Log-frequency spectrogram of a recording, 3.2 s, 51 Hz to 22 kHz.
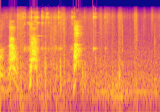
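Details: A 44-day-old Rough Collie puppy, filmed on 25 February 2012, reacting to changes around it. Three sharp, high barks come in quick succession near the start, then softer scattered yips fade out over a light background hiss.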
